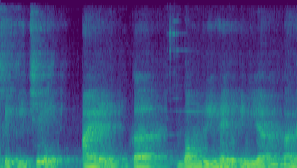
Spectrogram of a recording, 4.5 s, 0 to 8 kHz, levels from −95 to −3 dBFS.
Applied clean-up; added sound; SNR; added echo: neural separator model SepFormer DNS4.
